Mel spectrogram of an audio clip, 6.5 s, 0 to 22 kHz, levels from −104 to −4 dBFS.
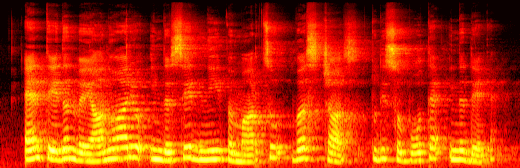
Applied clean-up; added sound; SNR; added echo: none; none; none; reverberation time 0.8 s.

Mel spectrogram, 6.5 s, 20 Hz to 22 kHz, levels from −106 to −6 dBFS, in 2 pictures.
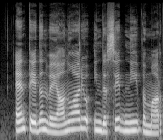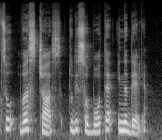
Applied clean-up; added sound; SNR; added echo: none; none; none; none.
